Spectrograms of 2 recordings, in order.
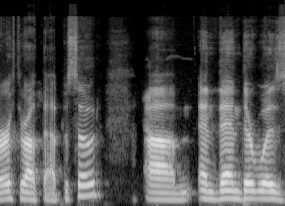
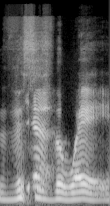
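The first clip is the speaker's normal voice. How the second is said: put-on mocking tone, slow and drawn out. Retelling how a character mocked another, imitating a mocking line. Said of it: "mocking him".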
